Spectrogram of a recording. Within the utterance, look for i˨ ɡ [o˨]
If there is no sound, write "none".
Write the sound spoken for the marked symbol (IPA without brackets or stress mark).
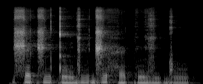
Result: u˨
